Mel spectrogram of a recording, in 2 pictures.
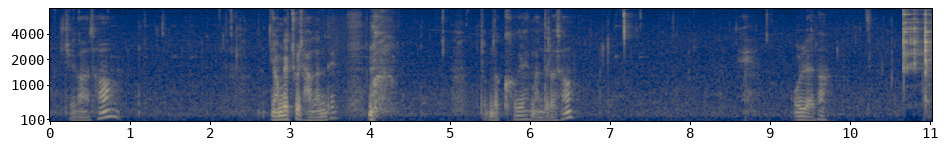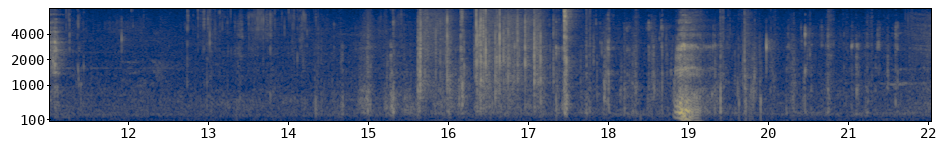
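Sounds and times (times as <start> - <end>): man chewing food: 1.0 - 2.8, 4.6 - 5.5, 9.8 - 10.6, 12.7 - 22.0.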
